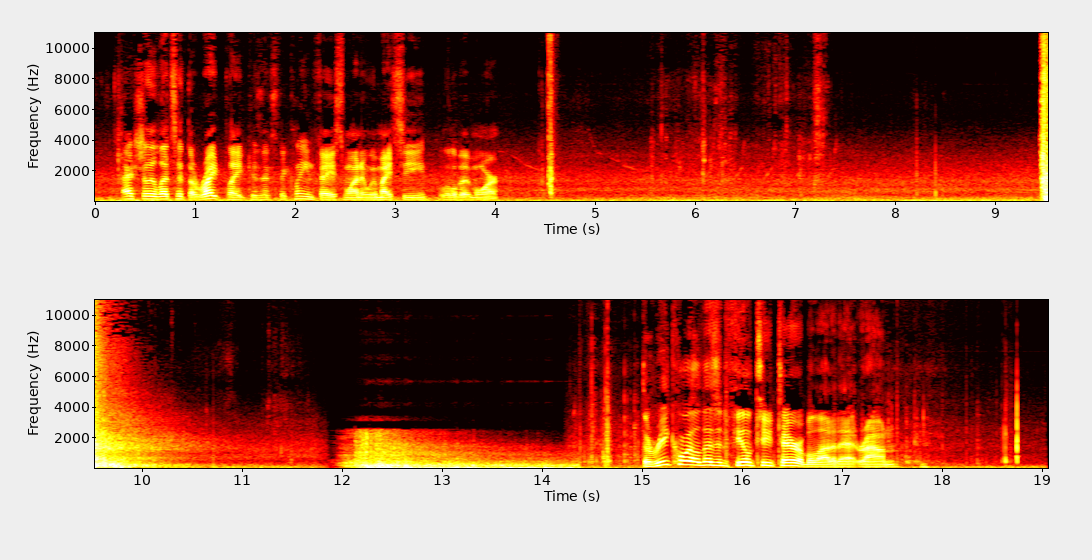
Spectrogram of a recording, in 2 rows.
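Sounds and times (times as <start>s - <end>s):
shotgun shot with ringing echo: 9.5s - 10.6s
muffled rumbling noise: 12.0s - 14.4s.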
